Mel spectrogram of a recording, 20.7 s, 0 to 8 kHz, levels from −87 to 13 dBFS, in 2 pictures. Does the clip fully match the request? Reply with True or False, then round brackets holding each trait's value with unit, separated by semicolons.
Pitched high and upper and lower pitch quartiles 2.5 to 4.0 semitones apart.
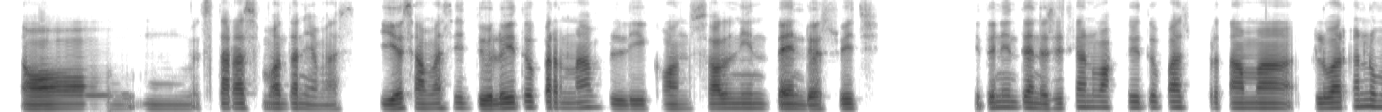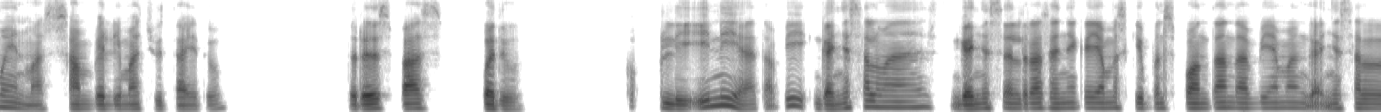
False (125 Hz; 3.4 semitones)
